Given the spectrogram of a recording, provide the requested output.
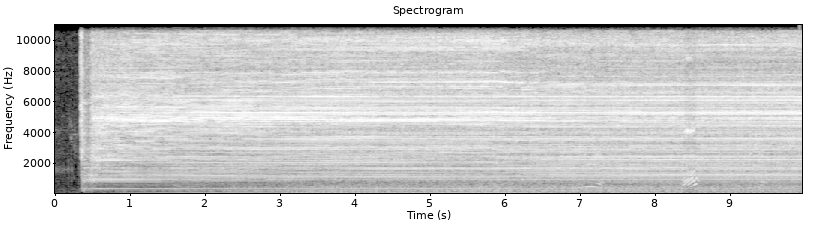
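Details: Old Ganitrol AC outdoor condenser that would not start, with indoor unit running and icing reported; when switched on it kicks on abruptly and settles into a steady, even hum with fan rush and a constant high tone, running normally.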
